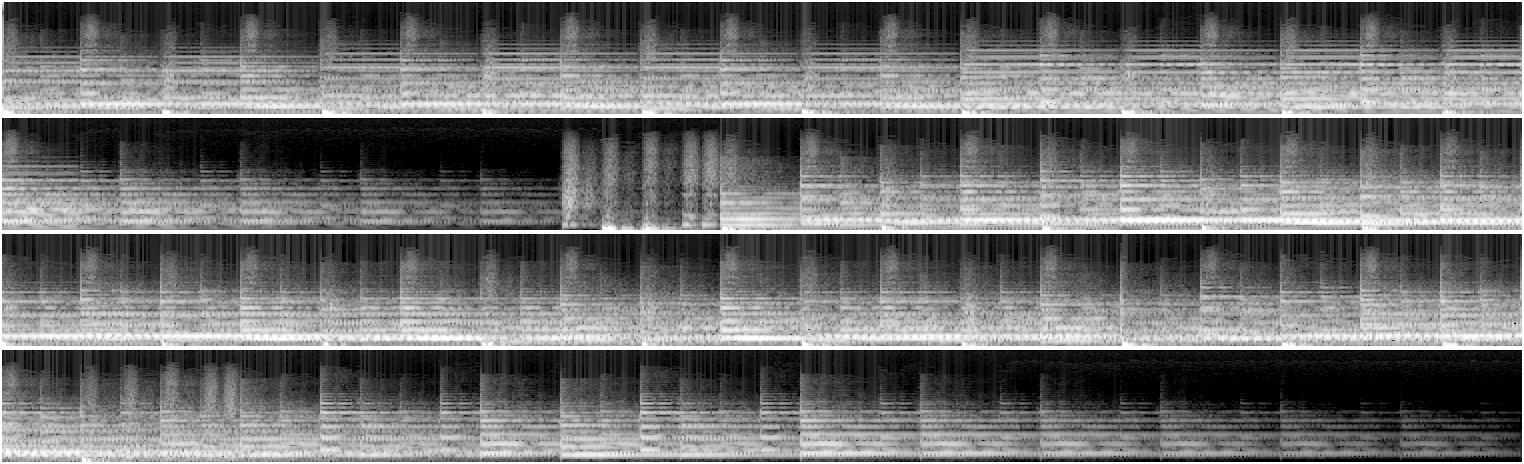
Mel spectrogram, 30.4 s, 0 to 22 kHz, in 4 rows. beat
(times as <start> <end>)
0.0 7.7, 10.4 25.0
